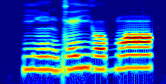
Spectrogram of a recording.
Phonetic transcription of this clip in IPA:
j ĩ˨ ɡ e˨˦ j o˧ b ɔ̃˦

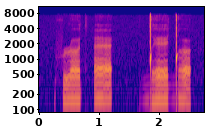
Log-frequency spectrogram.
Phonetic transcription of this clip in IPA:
f ɹ ʌ t͡sʼ æ | ɡ͡ǃ ɛ ɡ͡ǃ ʌ

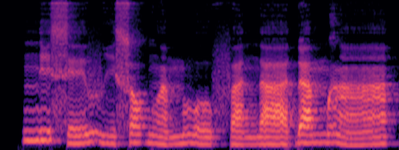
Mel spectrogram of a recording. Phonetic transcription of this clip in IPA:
n i˦ s e˨˦ v i˨ s ɔ˦ ɡʷ ã˨˦ m β o˨ f a˨ n aː˨ ɗ a˦ m ɣ ã˨˦

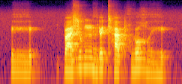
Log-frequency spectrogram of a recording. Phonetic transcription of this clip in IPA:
e̤ | p a z u ɡ n ə̤ ɾ ø tʰ a p χʷ e̤ w ʁʷ e̤

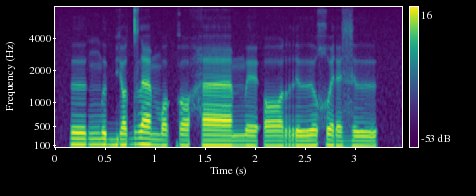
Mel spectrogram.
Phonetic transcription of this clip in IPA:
ɯː ŋ͡m ɯ bʲ ɔ d l æ m ɔ k ɔ h æː m ɘː ʔ ɔː r ɯː χʷ e ɾ ɘ z ɯ

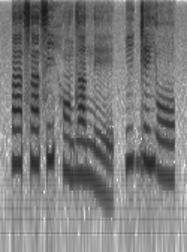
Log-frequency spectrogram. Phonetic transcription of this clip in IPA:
ã˦ s ã˦ s i˦ h ɔ̃˧ d a˧ n e˨ | i˦ ɡ e˦ j ɔ˧

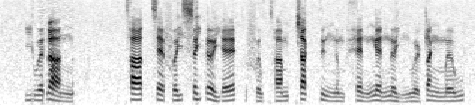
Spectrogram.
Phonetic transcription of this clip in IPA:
j u˧˥ ə̯ ɗ a˨˩ n | t̪ʰ aː˦˥ t̚ s ɛ˧ f ə˧˥ j s ə˧˥ j ʔ əː˨˩˨ j ɛ˧˥ | f ə˨˩˨ w t̪ʰ a˧˥ m c a˦˥ k̚ t̪ ɨ˨˩ ŋ ə˨˩˦ m h ɛ˨˩˦ n ŋ ɛ˨˩˦ n ə˨˩˨ j ŋ u˨˩˦ ə̯ ʈ a˧ ŋ m ə˧˥ w

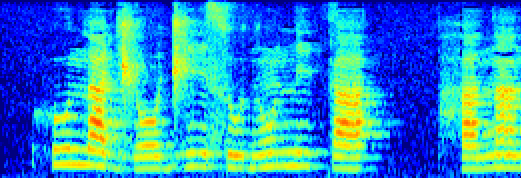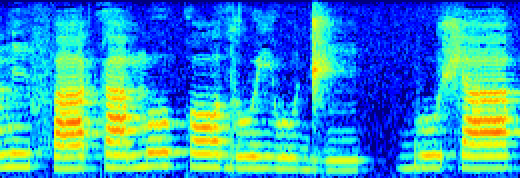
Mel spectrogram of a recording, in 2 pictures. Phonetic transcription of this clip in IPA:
h u˦ n a˦˨ d͡ʒ o˨ d͡ʒ i˧ s u˨ d ũ˨˦ n i˦˨ k a˧ | h a˨ n ã˧ n i˧ f a˨ k a˧ m o˦ k ɔ˧ d u˨ j u˧ d͡ʒ i˨ | b u˧ ʃ a˦

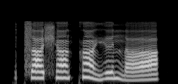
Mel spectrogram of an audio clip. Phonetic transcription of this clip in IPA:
t͡s a˦ ʃ ã˦ k ã˦˨ j e˦ n a˨˦

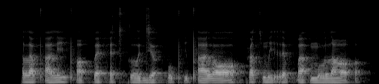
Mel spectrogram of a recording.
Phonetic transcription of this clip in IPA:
l a pʼ a l i pʼ ɑ ʔ p ɛ h ɛ t͡s k ɤ dʲ ɒ ʔ p o pʼ i pʼ a l ɒ | k ɑ t͡s m i r ɛ p ɓ a ʔ m o l ɑ ʔ

